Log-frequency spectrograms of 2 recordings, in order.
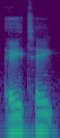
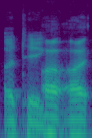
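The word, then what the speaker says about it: Atake: Eternal A-Take? Nah. That's the album that's supposed to come out. It's Eternal. Yeah, it's a take. It's just a take. A take. Okay. Yeah, it's pronounced a take.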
